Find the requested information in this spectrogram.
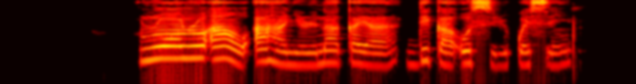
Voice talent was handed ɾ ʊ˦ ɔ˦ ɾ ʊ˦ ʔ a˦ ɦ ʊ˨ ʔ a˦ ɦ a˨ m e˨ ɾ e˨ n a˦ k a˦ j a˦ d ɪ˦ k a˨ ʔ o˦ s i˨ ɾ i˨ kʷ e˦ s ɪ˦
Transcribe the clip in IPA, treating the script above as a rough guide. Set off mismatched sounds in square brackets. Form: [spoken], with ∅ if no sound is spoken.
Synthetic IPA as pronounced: ɾ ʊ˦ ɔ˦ ɾ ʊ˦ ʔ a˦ ɦ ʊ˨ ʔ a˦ ɦ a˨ [ɲ] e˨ ɾ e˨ n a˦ k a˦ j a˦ d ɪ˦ k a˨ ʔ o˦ s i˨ ɾ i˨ kʷ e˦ s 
